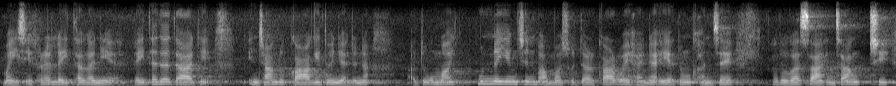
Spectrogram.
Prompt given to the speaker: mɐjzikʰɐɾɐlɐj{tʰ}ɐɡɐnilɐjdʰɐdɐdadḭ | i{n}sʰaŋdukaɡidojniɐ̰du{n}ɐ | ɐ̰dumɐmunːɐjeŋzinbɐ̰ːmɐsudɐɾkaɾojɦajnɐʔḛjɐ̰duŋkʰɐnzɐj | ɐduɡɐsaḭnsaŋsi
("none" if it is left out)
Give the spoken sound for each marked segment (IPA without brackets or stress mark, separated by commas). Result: tʰ, n, n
